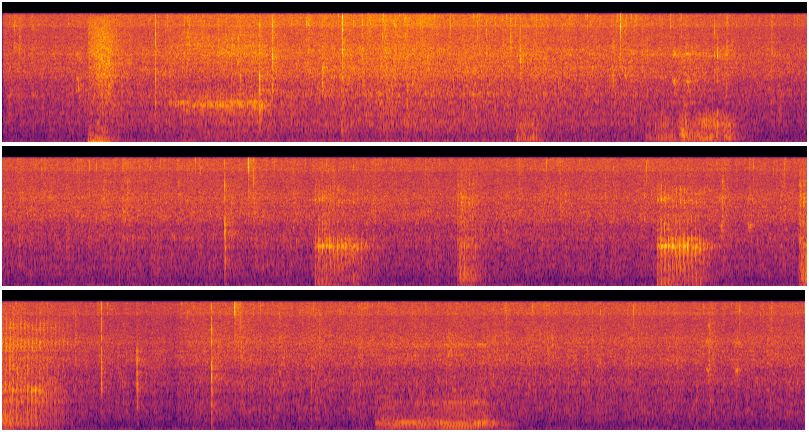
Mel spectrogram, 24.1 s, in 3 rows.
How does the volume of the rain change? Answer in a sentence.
The volume of the rain goes down.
